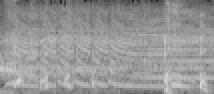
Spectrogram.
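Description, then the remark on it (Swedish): A brief, jaunty quiz jingle of buzzy, horn-like toots, a run of quick sliding notes played loud, ending with two sharper honks. “Jag måste spela en jingle för dig.”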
